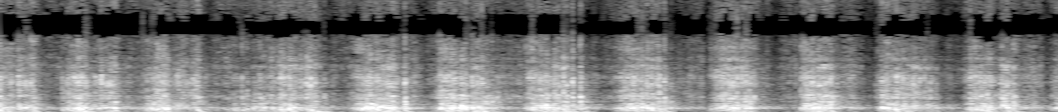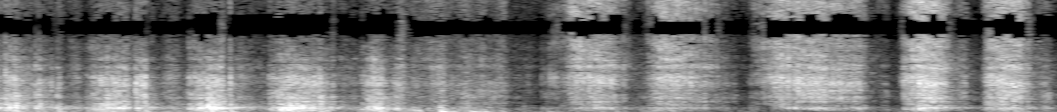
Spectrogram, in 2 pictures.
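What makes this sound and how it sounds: Fingertips scratch a dry yellow foam kitchen sponge held in the hand, tearing off small crumbs, then scratch its green scouring pad side. Quick, uneven rasping strokes repeat at roughly two per second, dull and crumbly at first, then turning sharper and brighter with airy hiss near the end.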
